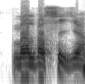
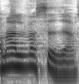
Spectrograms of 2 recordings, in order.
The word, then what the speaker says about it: Malvasia: Men du, det finns en, en eh, druva som jag har tal, talas om som heter Malvasia, heter den så? Uttalar man det så? – Malvasia. – Malvasia såklart.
